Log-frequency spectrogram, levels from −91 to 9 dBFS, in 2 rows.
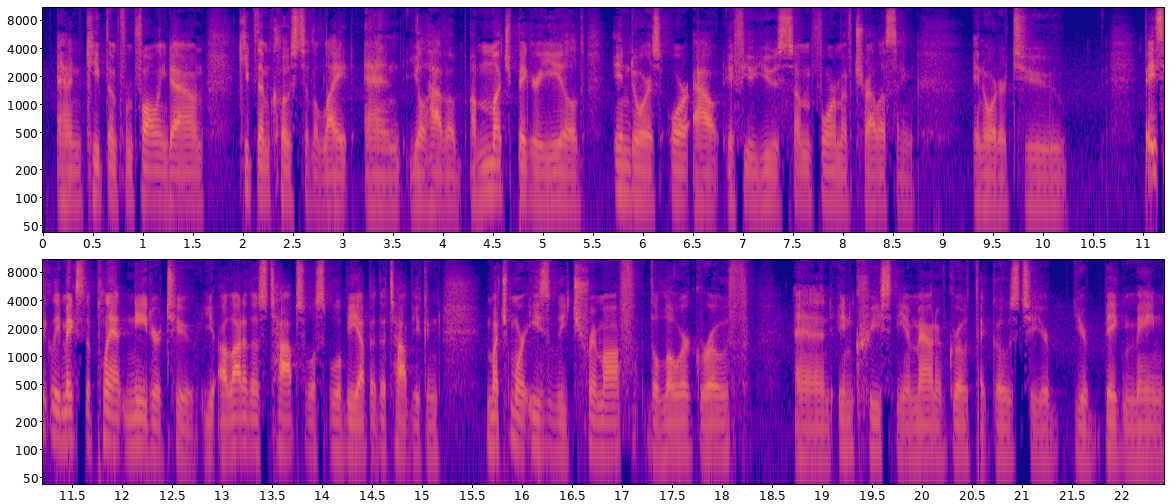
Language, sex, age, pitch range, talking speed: English, male, 30-49, 90-110 Hz, 200 wpm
